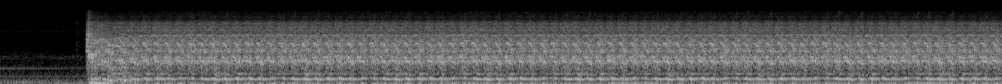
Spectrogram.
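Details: Rebuilt Duramax diesel in a 2012 dually with a new S&S CP3 pump, first start with dry fuel lines and injectors: after long cranking the engine catches and settles into a steady, even run; it starts and makes oil pressure.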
